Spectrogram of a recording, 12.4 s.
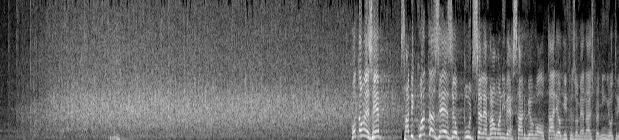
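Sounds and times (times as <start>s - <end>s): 
audience applause: 0.0s - 8.4s
speech: 7.1s - 12.3s.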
